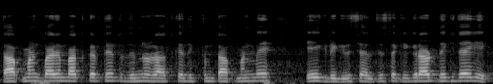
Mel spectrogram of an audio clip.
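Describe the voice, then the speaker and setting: A hoarse man presenting a regional weather forecast, steadily listing place names and addressing viewers as friends. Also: on the high side, level tone, fast.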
